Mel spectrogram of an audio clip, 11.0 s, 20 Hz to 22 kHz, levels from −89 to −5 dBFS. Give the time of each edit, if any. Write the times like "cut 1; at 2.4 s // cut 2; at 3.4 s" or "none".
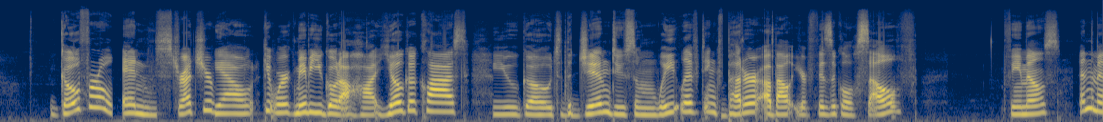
cut 1; at 1.1 s // cut 2; at 1.6 s // cut 3; at 2.2 s // cut 4; at 2.6 s // cut 5; at 4.9 s // cut 6; at 5.5 s // cut 7; at 7.2 s // cut 8; at 10.1 s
